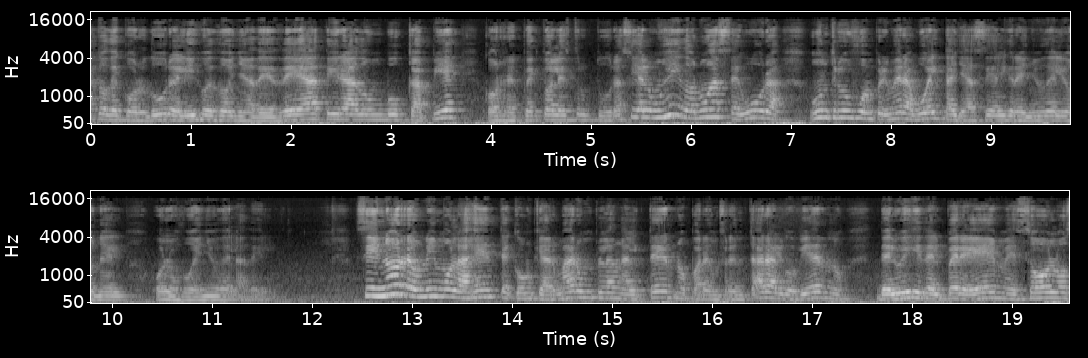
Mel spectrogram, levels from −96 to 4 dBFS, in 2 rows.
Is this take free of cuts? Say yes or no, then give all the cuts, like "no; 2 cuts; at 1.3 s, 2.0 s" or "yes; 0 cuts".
no; 2 cuts; at 8.6 s, 12.4 s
